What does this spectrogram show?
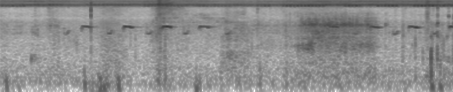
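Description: A small bird calls over and over with short, hooked chirps, about two a second, in two runs with a brief pause between them. A steady high whine runs beneath, with a few faint knocks.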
